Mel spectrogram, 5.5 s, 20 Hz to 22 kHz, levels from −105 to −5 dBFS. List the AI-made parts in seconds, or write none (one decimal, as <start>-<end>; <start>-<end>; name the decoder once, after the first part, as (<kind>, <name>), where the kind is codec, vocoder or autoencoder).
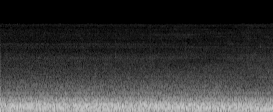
2.1-5.5 (vocoder, Vocos)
